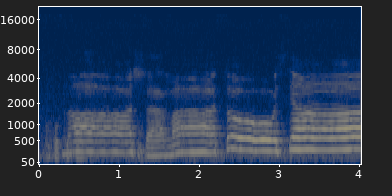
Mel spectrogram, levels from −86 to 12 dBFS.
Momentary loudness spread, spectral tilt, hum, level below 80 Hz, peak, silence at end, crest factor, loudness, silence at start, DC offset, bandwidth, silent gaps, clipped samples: 11 LU; -6 dB/octave; none; under -90 dBFS; -20 dBFS; 0 s; 16 dB; -37 LUFS; 0 s; under 0.1%; 18.5 kHz; none; under 0.1%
